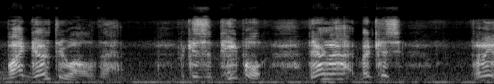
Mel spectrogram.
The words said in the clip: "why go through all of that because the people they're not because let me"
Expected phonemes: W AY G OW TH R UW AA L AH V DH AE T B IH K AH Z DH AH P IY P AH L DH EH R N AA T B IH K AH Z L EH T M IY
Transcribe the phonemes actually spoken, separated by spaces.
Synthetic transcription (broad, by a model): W AY G OW TH R UW AA L AH V DH AE T B IH K AH Z P IY P L DH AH R N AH T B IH K AH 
